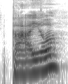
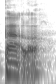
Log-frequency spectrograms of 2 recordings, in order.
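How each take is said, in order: First: "pálya" said pá-ja; y-glide for the ly in "pálya"; standard J sound. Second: "pála" with l in place of j; western L sound. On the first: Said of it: "köznyelvben azt mondjuk". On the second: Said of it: "ha elmegyünk a Nyugat-Dunántúlra". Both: Shown as a demonstration.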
